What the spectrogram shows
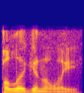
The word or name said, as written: polygonally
